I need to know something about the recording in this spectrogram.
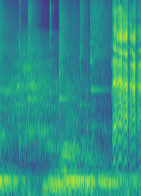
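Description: A comic goat-like bleating sound effect, a long wavering cry that quavers up high near the end, over background music.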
